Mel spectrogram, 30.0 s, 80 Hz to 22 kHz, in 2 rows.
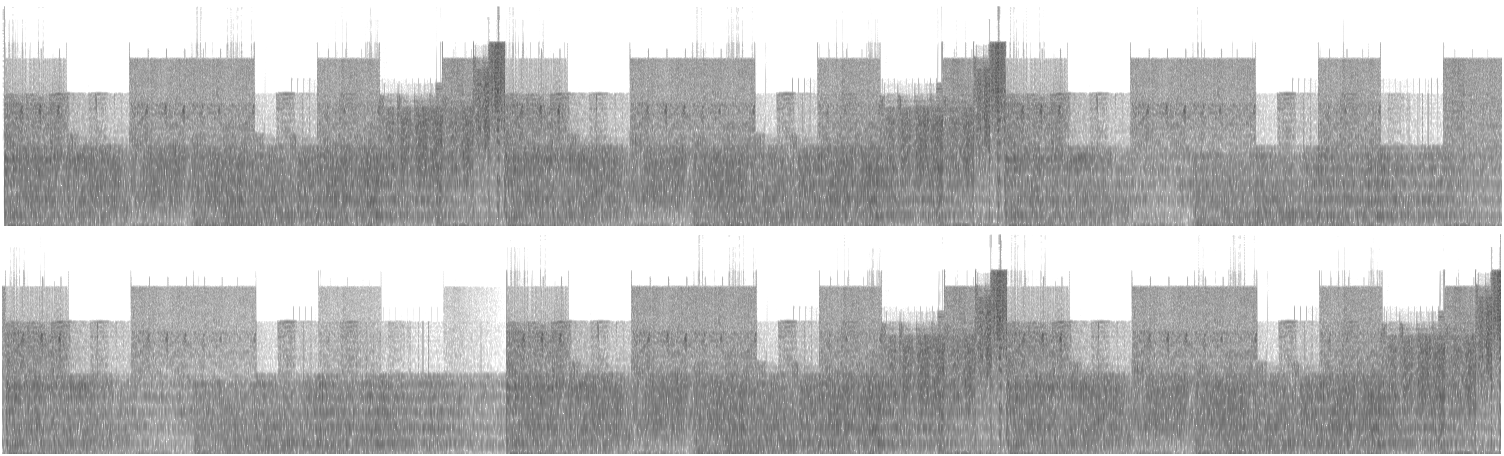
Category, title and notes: Music > Multiple instruments
Demo Track #3055 (Industraumatic)
Ambient, Industrial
